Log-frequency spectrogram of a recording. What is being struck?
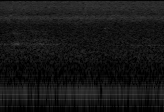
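Nothing is struck.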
